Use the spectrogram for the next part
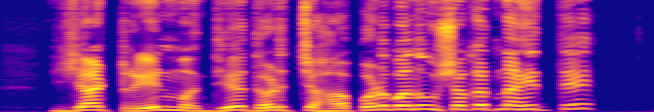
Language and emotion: Marathi, angry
